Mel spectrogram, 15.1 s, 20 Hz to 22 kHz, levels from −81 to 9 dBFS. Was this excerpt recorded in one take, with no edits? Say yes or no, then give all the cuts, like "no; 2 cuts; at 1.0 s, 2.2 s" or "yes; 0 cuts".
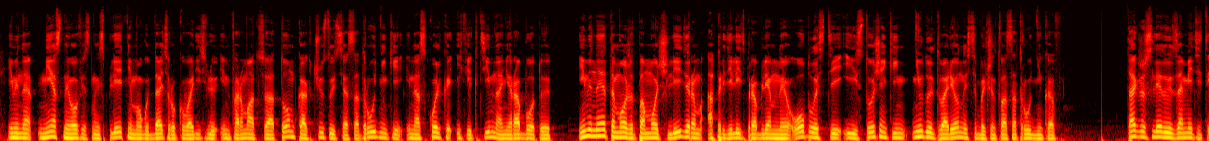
yes; 0 cuts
